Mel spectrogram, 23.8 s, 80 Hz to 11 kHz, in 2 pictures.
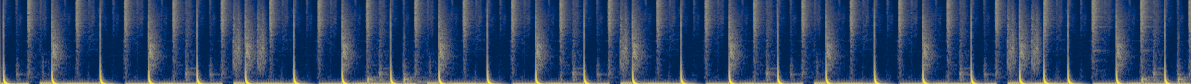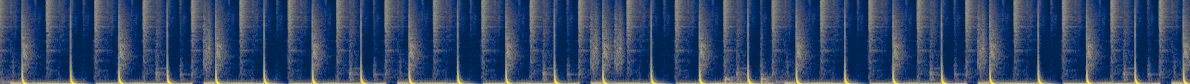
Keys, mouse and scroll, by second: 0.8 F1, 0.8 right click, 4.9 double click, 5.5 click, 8.6 click, 12.6 right click, 20.2 right click, 20.9 Return.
